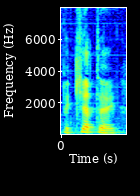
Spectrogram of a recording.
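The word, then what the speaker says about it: Piketty: serious issue in Thomas I believe it's pronounced pikete we discovered him him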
